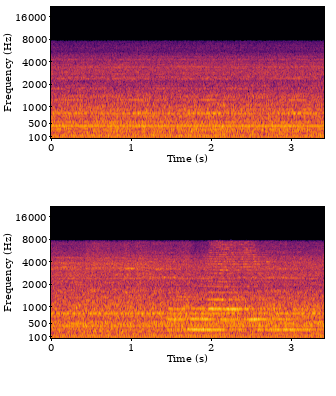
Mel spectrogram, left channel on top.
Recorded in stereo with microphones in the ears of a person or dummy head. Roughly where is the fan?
Centre.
